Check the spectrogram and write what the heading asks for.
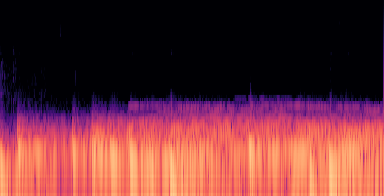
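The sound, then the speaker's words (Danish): Muffled live band music from Ceres Arena in Aarhus as a new band takes the stage, a steady bass-heavy rumble with dull thumping beats and no clear treble, heard through an open window. “Øh, I jeres tilfælde der er det altså Ceres Arena i Aarhus, og øh, der går et nyt band på scenen.”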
